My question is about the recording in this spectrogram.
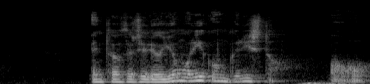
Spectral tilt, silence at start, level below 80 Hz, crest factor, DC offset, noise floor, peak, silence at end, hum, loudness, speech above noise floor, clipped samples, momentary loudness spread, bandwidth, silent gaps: -6.5 dB/octave; 0.9 s; -52 dBFS; 16 dB; under 0.1%; -68 dBFS; -12 dBFS; 0 s; none; -27 LUFS; 42 dB; under 0.1%; 14 LU; 13.5 kHz; none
